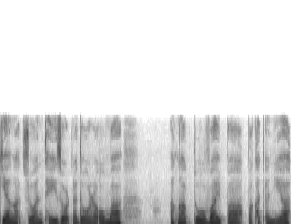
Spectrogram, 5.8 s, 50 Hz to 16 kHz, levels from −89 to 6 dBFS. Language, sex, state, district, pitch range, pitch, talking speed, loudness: Mizo, female, Mizoram, Aizawl, 180-205 Hz, 195 Hz, 135 wpm, -18 LUFS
